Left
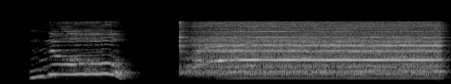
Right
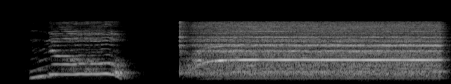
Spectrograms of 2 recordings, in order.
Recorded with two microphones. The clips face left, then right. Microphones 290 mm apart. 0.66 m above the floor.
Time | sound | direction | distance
0.3 | a shout | 5° left (ahead or behind) | 1.3 m
1.8 | a hair dryer | 50° right (ahead or behind) | 0.5 m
